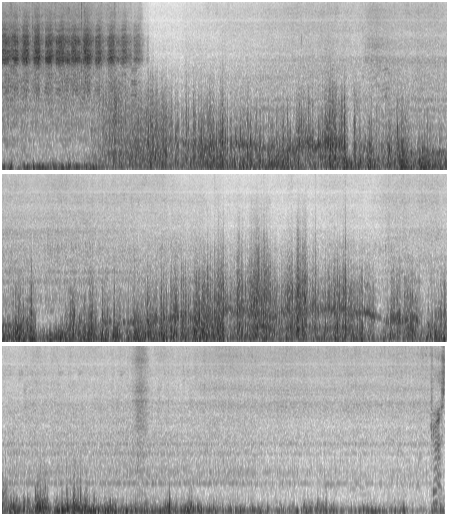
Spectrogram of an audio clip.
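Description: Cicadas buzzing in a steady pulsing chorus that cuts off suddenly about two seconds in. After that, wind rushes and buffets over the microphone of a camera on a moving bicycle, rising and falling in gusts.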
